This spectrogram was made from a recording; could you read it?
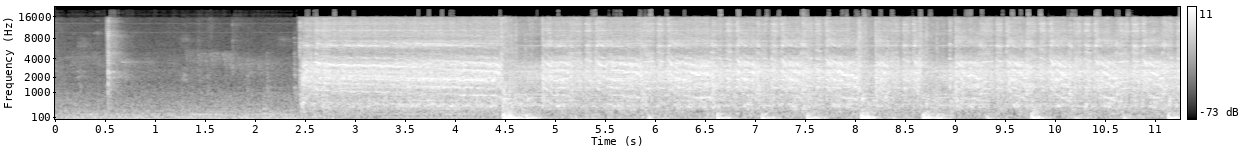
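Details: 2001 Yamaha Warrior 350 ATV, after a short ride: hard regular knock about twice per second over a rough idle; owner suspects the timing chain, not confirmed.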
